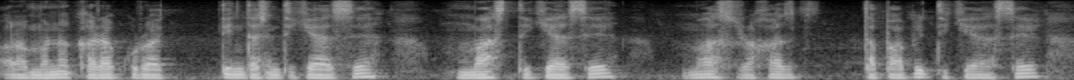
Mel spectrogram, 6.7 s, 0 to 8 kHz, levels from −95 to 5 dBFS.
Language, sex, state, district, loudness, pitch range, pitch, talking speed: Nagamese, male, Nagaland, Dimapur, -20 LUFS, 100-110 Hz, 105 Hz, 150 wpm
